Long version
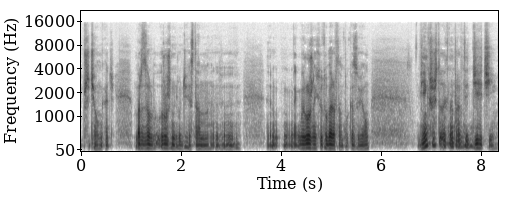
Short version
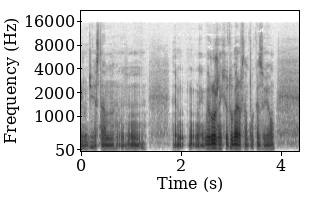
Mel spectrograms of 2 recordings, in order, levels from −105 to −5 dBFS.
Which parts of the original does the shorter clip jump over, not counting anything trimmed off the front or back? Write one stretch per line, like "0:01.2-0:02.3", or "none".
none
